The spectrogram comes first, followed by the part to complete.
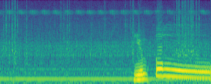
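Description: A steady low hum, then a man's voice from about one and a half seconds in, drawing out a single word.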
